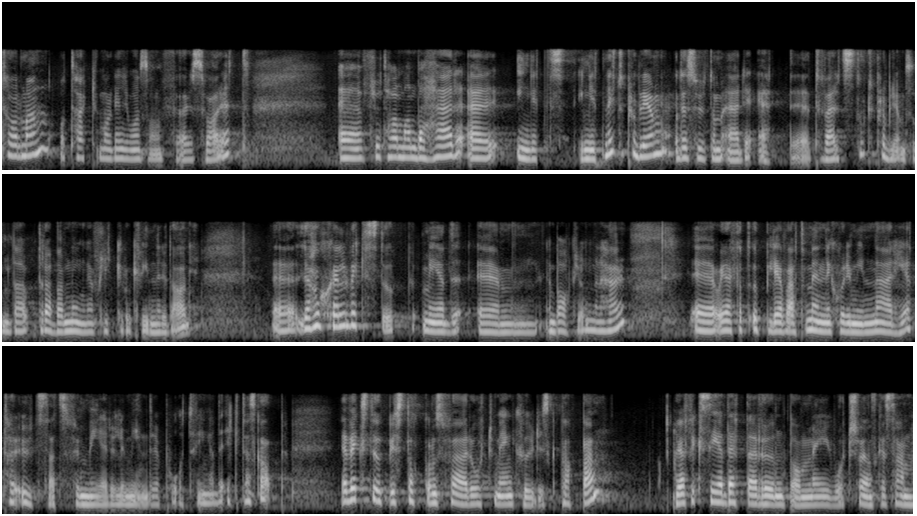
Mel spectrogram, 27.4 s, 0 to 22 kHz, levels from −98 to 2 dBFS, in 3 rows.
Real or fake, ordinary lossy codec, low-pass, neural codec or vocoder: fake; none; none; codec, 16 kHz, 4 kbps, X-Codec, HuBERT features, trained on balanced general audio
